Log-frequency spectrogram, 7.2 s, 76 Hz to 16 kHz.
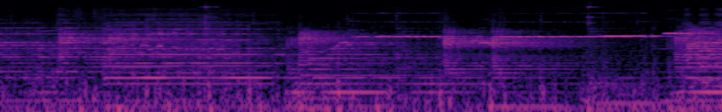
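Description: Horse riding in the video game Red Dead Redemption 2, with steady hoofbeats and a horse whinny beneath a prominent orchestral game score, no talk.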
